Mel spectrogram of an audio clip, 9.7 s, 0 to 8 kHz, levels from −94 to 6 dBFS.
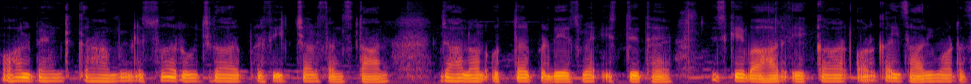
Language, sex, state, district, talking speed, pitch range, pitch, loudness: Hindi, male, Uttar Pradesh, Jalaun, 130 wpm, 100-115 Hz, 110 Hz, -23 LUFS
